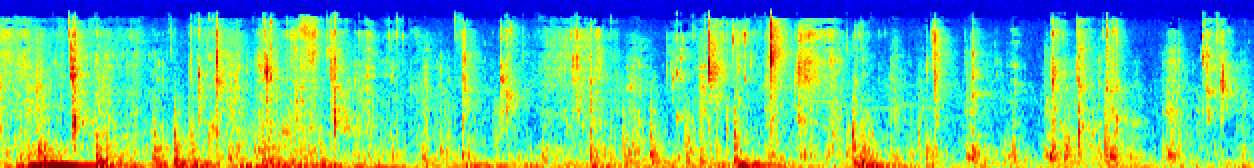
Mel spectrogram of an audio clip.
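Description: Close-up eating sounds: wet chewing and lip smacks from people eating rice, greens and pork by hand from metal plates, a steady string of small sharp clicks and smacks.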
